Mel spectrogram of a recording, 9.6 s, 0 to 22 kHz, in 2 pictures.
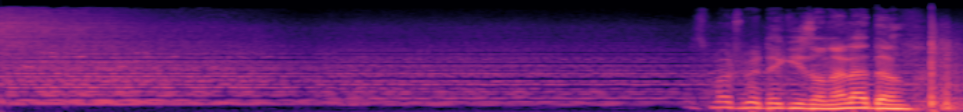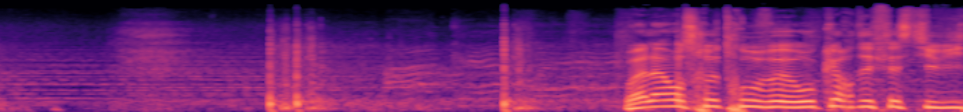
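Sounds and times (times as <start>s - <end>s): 
speech: 3.6s - 4.8s, 8.0s - 9.6s
fireworks going off at a festival celebration: 4.6s - 8.9s.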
